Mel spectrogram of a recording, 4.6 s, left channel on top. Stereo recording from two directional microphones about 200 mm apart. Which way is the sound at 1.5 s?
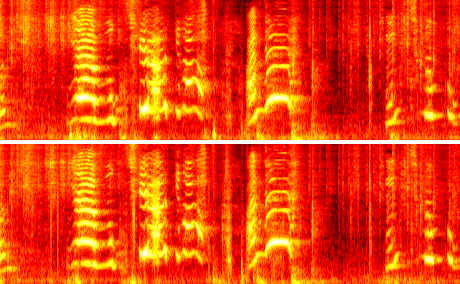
20° right (ahead or behind).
